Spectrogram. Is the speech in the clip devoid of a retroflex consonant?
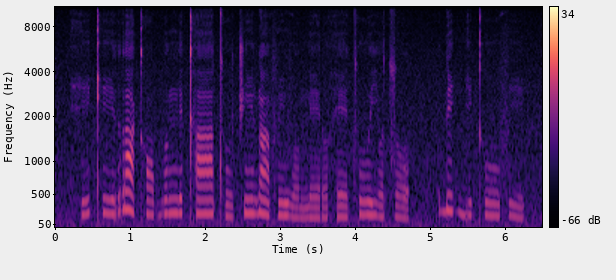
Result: yes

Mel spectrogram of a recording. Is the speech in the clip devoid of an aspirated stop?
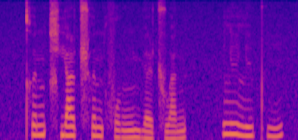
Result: no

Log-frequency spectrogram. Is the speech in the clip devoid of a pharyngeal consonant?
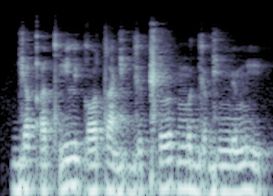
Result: yes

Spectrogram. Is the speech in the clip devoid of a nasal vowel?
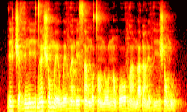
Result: no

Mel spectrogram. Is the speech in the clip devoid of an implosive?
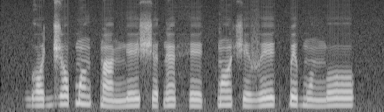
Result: no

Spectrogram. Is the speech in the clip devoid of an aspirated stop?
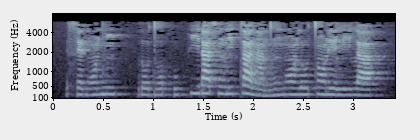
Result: yes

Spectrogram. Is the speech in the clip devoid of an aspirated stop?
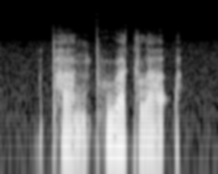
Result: no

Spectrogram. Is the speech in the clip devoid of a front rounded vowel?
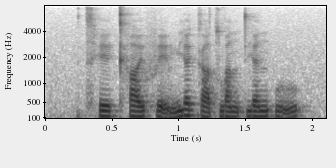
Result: yes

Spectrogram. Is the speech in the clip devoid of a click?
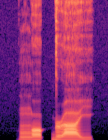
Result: yes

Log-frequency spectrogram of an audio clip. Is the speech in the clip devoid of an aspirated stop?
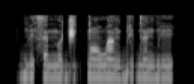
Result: yes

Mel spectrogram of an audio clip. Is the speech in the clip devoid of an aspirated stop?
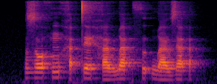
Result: yes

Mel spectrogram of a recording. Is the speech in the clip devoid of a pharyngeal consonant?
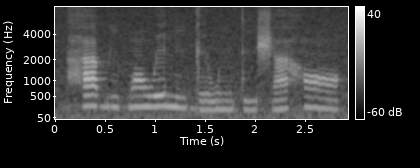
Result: yes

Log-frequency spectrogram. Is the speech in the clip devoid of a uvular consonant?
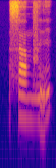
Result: yes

